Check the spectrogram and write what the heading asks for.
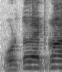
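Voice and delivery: put-on loud drunken rant at his wife; angry rant. Drunk husband accusing his wife of plotting, loud rant. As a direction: bellow the accusations.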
